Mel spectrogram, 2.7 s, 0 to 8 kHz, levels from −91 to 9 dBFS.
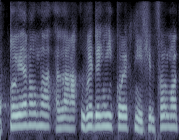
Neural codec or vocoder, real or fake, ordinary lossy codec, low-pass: codec, 16 kHz, 1 kbps, FreqCodec, smaller model; fake; none; none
